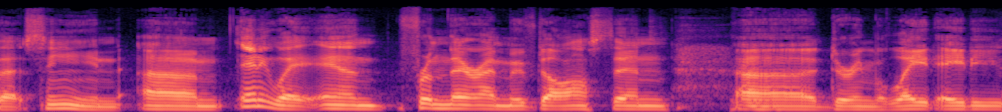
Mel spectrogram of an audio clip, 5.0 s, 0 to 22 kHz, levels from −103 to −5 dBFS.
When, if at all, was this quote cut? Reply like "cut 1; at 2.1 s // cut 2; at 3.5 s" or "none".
cut 1; at 3.7 s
